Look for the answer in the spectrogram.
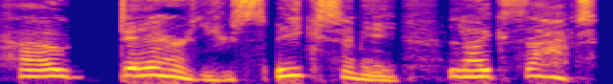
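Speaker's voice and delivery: high, slow, furious outrage; trembling with rage. A narrator's reading. Lover rebukes Beatrix after the slap, enraged. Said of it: "trembling with rage".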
